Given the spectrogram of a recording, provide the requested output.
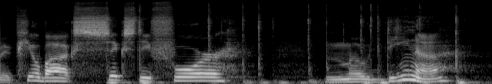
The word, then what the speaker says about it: Modena: Box 64, Modena is the correct way to say that, New York, 12548.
